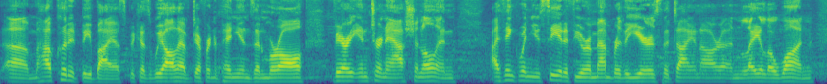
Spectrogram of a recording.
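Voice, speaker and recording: A man answering an interview question as a judge, in a measured, earnest manner. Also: medium pitch, little pitch movement, fairly bright tone. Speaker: pageant judge.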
